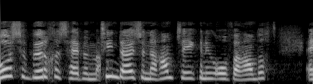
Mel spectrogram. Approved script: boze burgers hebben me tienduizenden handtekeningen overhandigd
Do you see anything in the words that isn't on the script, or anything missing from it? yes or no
no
